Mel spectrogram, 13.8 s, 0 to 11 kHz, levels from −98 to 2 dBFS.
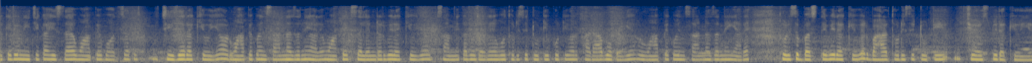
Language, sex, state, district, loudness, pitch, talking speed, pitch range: Hindi, female, Bihar, Kishanganj, -29 LUFS, 210 Hz, 305 wpm, 205-220 Hz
